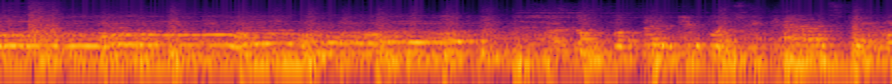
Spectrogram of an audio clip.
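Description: Live rock band playing: electric guitars, bass guitar and drums, with a sustained lead line over a steady drum beat.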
